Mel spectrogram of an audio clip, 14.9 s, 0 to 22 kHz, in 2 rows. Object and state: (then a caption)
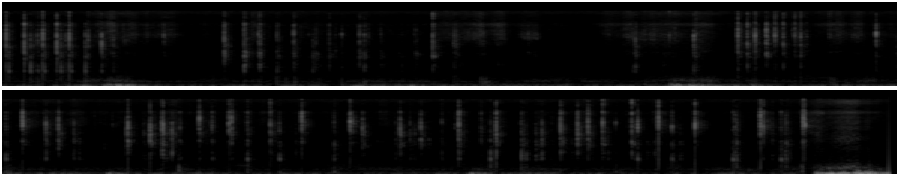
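Plastic game controller. A black, hollow plastic Xbox 360 style handheld controller is held in both hands while the thumbs repeatedly press and click its face buttons and thumbsticks. Rapid, irregular, sharp plastic clicks with bright ticks die away instantly, over soft low handling thumps. A louder burst of clicking and rustle comes at the very end.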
